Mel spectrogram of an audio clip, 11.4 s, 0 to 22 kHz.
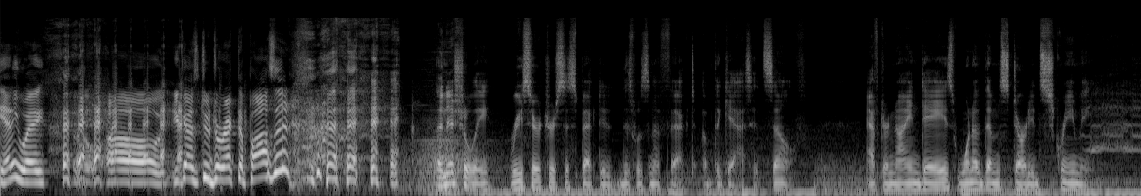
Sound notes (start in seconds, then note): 2.8 both laughing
